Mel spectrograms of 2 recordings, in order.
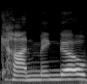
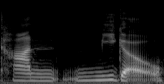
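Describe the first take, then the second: First: The middle syllable has an n before the g. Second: The middle syllable has no n before the g. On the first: The speaker calls it wrong. "I always want to say Conmingo, but it's not" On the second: The speaker calls it right. "It's Conmigo. Um, is like a mi- like amigo"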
